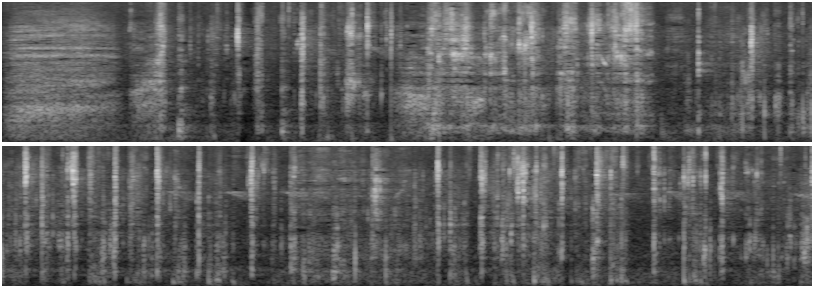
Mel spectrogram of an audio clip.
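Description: A man chews and crunches food close to a microphone, with wet smacking sounds.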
